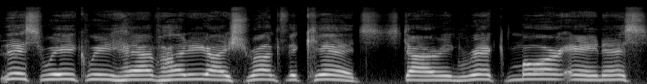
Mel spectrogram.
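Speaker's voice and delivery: very high, deliberate, slow theater-announcer voice. Retelling calling the theater to hear the old announcer: imitating the old theater announcer. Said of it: "to hear the guy like".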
